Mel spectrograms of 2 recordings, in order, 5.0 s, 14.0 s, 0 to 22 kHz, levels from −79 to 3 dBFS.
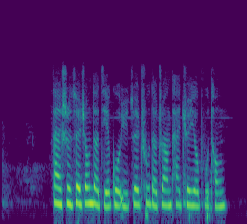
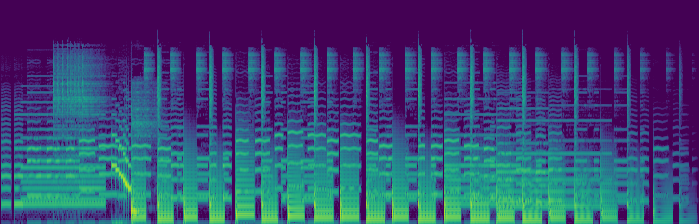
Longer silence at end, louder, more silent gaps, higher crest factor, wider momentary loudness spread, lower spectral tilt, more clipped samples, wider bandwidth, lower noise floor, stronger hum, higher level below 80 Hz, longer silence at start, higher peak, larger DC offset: first, 0.45 s vs 0.2 s; about the same, -17 LUFS vs -16 LUFS; neither; about the same, 16 dB vs 16 dB; about the same, 9 LU vs 9 LU; first, -6.5 dB/octave vs -5 dB/octave; neither; second, 7.6 kHz vs 11.5 kHz; first, -57 dBFS vs -37 dBFS; neither; second, -54 dBFS vs -24 dBFS; first, 1.05 s vs 0 s; about the same, -2 dBFS vs 0 dBFS; neither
